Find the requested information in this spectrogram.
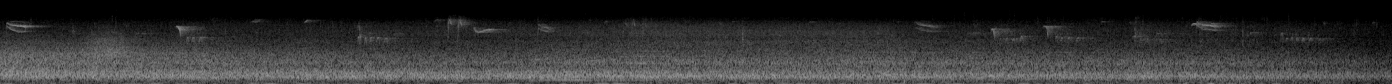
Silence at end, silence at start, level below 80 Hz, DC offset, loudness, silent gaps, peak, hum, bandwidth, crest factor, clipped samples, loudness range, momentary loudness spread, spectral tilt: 0 s; 0 s; -56 dBFS; under 0.1%; -32 LUFS; none; -16 dBFS; none; over 20 kHz; 16 dB; under 0.1%; 2 LU; 5 LU; -3 dB/octave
